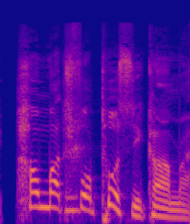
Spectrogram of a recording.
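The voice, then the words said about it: Put-on foreign accent. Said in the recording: “I can't do that accent... That's one of the few ones that I can do”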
